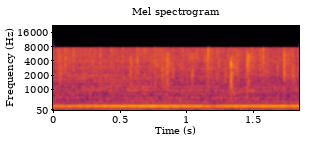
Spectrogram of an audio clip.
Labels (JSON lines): {"label": "biophony", "recorder": "SoundTrap 300"}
